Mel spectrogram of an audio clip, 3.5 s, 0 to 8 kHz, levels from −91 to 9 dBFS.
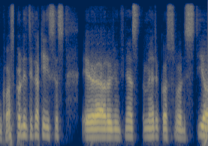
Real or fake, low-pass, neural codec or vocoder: fake; 7.2 kHz; codec, 16 kHz, 0.8 kbps, ZipCodec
